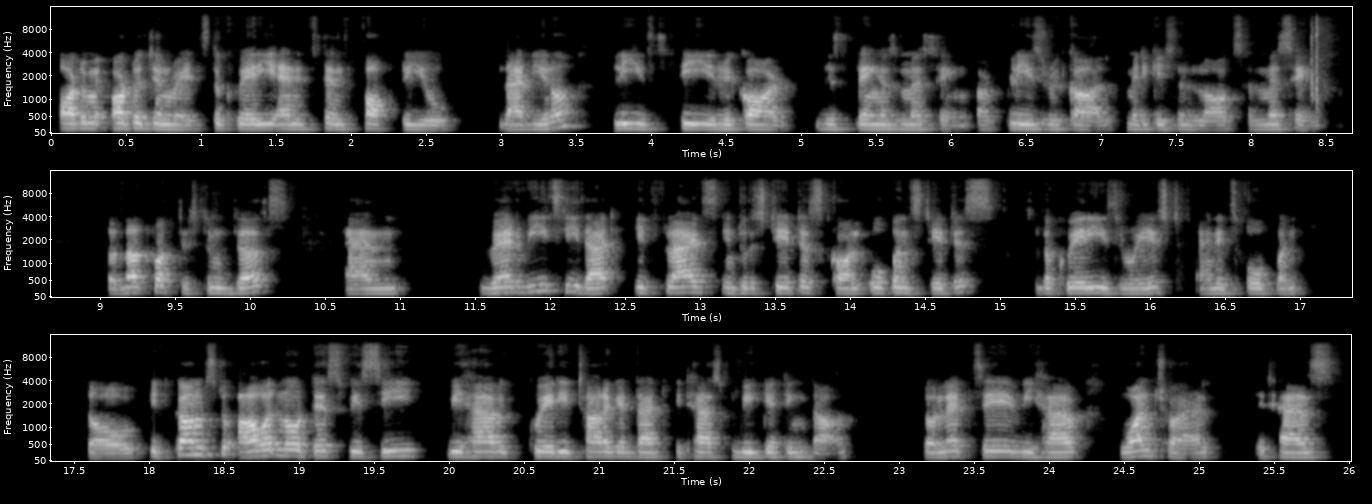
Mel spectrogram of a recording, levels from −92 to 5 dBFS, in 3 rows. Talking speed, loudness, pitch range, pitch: 190 wpm, -23 LUFS, 135-150 Hz, 140 Hz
